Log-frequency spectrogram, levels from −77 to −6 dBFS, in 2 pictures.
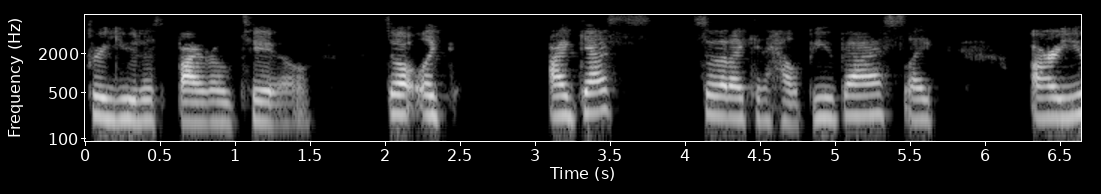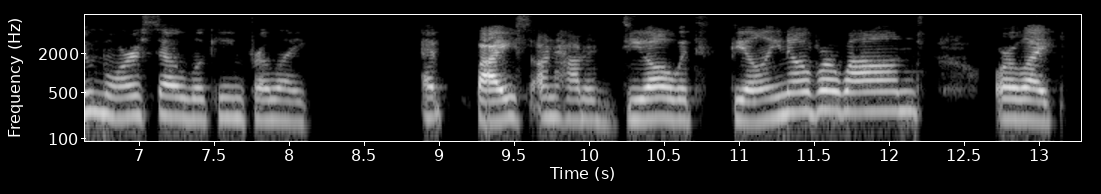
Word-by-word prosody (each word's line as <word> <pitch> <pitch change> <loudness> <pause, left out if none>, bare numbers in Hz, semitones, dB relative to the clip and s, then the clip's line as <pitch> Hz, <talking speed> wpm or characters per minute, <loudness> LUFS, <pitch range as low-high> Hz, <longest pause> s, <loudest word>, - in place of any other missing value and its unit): for 225 - 0
you 200 -1 +1
to 195 +1 -3
spiral 180 -1 +2
too. 180 0 -4 0.5
So, 235 -1 +5
like, 225 -1 0 0.6
I 225 0 +4
guess 255 +4 -1 0.3
so 230 - -4
that 220 - +3
I 210 - +3
can 200 -1 -11
help 185 -1 -8
you 210 0 -3
best, 230 +1 +1
like, 200 0 -4 0.6
are 210 0 +4
you 225 +5 0
more 225 -2 0
so 220 -1 0
looking 205 +1 -5
for, 195 +1 -2
like, 185 -3 -6 0.7
advice 205 - +3
on 215 - -3
how 195 -2 -4
to 195 0 -5
deal 200 +3 +2
with 195 0 -4 0.2
feeling 195 +4 0
overwhelmed 260 0 +2 0.5
or, 205 0 +3
like, 190 -2 +2
210 Hz, 155 wpm, -23 LUFS, 195-230 Hz, 0.7 s, So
